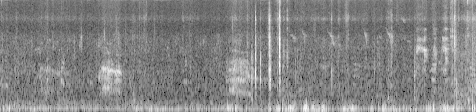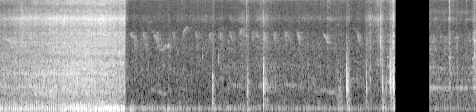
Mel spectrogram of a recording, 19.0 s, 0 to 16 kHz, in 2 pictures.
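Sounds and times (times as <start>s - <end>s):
engine rumble with hiss: 9.4s - 12.0s.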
